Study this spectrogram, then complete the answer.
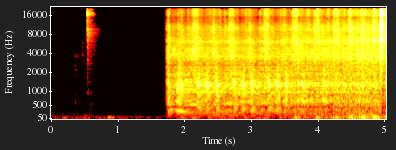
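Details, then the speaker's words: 1977 Fiat 124 Spider barn find, sat nearly 25 years, first start after the bad starter was fixed, running on a squirt of gas with no fuel in the lines: cranks, catches after a second and a half, then idles unevenly with wavering speed, stumbling, barely running. "Holy crap. Holy crap, it's running. Barely."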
